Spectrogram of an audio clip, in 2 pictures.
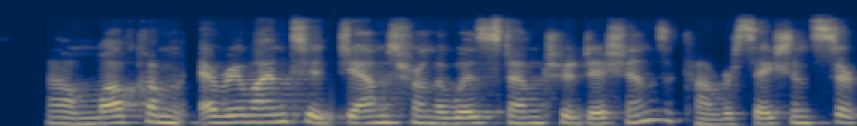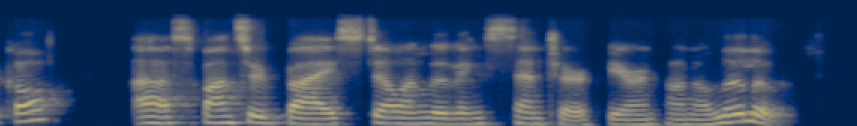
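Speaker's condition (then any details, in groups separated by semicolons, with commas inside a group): No condition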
